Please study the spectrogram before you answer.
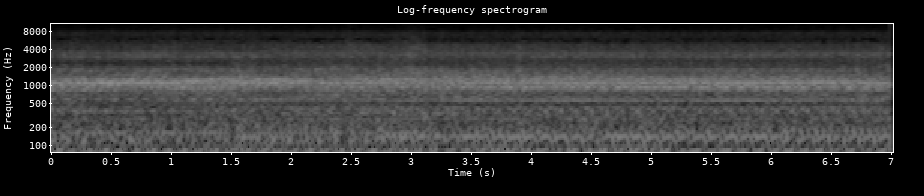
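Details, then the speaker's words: Oliver 1755 diesel tractor, 2,900 hours, likely original engine, cold start: steady, even low rumble, smooth beat, no knocks or misses; starts excellently in the cold despite worsening blow-by and slight smokiness. "It starts excellent in the cold. It's got a lot of, and it's getting worse the more I use it, but blow by and a little bit of smokiness, but boy, it sure fires up nice."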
